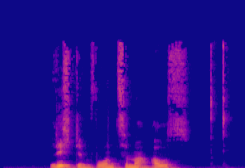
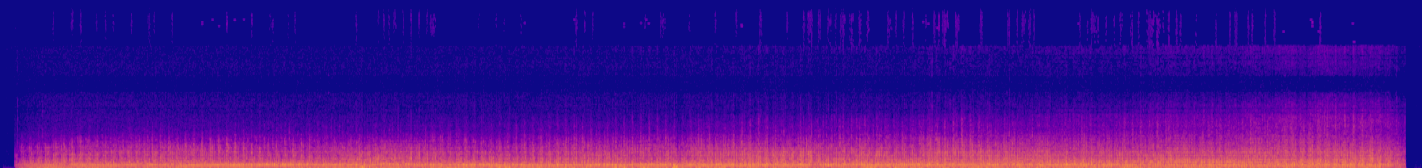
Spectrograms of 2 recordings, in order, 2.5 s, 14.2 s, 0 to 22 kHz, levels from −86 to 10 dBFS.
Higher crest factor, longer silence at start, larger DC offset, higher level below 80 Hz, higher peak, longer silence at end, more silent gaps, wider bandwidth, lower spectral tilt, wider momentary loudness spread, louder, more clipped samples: first, 20 dB vs 14 dB; first, 0.5 s vs 0.15 s; neither; second, -52 dBFS vs -34 dBFS; about the same, -6 dBFS vs -6 dBFS; first, 0.6 s vs 0.15 s; neither; about the same, 17 kHz vs 16 kHz; about the same, -7 dB/octave vs -7.5 dB/octave; first, 21 LU vs 3 LU; second, -24 LUFS vs -21 LUFS; neither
